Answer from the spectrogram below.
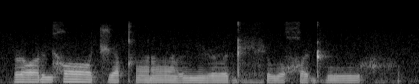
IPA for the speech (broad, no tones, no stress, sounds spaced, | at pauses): ɭ ɔː ɽ y x ɔː t͡ʃ ø qʰ ɑ̃ ɾ ɑ̃ l ĩː ɭ ɵː ɖʱ e̤ ɽ u χ ɵ ɖʱ uː h ɔ̤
